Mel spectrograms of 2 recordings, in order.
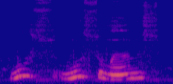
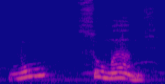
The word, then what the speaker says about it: muçulmano: Os turcos otomanos, ou os muçulmanos, não é muçulmano, cuidado, o L fica depois do CU, muçulmanos, né? Muita gente erra essa pronúncia.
